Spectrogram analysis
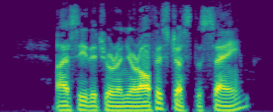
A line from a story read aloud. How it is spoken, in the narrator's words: he said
